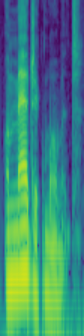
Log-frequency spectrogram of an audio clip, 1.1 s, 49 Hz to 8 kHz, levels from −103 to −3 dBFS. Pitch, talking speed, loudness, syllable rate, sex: 110 Hz, 160 wpm, -18 LUFS, 5.2 syllables/s, male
